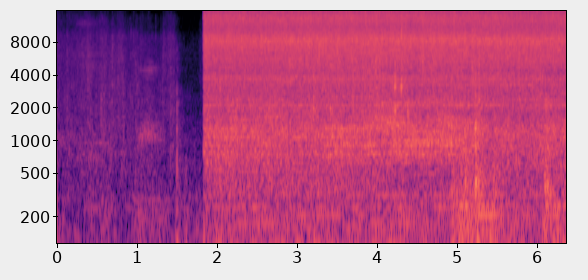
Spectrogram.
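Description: Handheld shower head spraying water onto a pug in a bathtub: a steady hiss that starts abruptly about two seconds in.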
